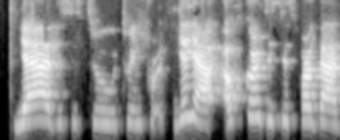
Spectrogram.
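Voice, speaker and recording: In a French accent, a woman speaks at a fairly quick pace in a raised, projected voice with fairly even intonation. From France. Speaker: startup founder and mentor. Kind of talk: casual interview. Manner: halting.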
